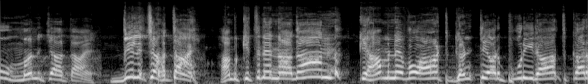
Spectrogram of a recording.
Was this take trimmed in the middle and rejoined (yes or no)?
yes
